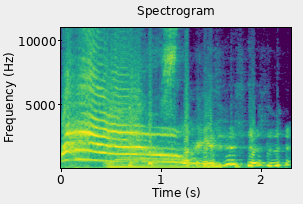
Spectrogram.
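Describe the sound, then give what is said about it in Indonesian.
A person imitates a cat with a long, drawn-out meow that bends downward in pitch, loud, then trails into a few choppy vocal sounds as talking resumes. “Kalau enggak ya mijit suara kucing dia”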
